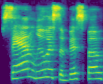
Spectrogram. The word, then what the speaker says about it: San Luis Obispo: San Luis Obispo, California.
